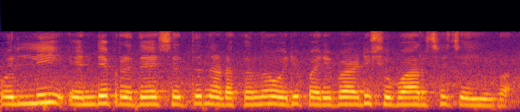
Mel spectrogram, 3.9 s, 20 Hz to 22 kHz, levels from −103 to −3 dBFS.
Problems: none marked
